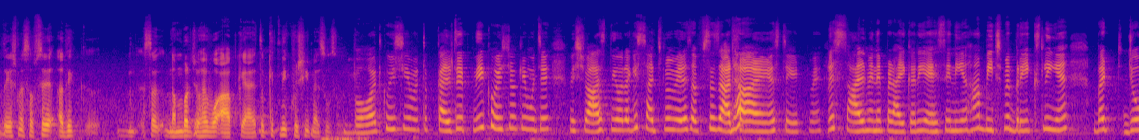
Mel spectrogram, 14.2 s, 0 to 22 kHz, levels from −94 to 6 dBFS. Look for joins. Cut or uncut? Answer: cut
